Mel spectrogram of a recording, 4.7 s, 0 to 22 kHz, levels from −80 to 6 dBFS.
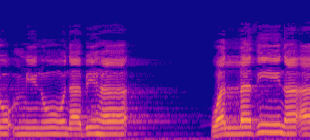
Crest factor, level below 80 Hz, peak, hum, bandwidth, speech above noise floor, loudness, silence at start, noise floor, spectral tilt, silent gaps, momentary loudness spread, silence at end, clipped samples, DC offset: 18 dB; -52 dBFS; -4 dBFS; none; 11 kHz; 31 dB; -21 LUFS; 0 s; -51 dBFS; -5 dB/octave; none; 8 LU; 0 s; under 0.1%; under 0.1%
